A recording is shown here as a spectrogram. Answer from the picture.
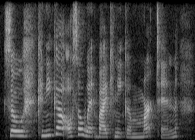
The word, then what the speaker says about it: Kenneka: Um, and I've only ever heard her her name pronounced Kenneka. So it's K E N N E K A.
